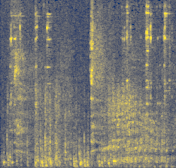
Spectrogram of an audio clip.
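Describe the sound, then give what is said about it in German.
A horse galloping, with a rapid, steady drumming of hoof beats that runs through the whole moment at a moderate level. “Oh, was für ein herrlicher Galopp.”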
